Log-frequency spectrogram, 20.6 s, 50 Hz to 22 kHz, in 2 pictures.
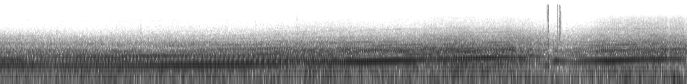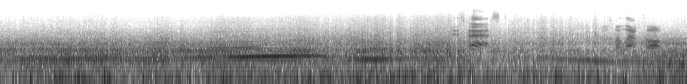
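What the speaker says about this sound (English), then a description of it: "Get a little bit of windows down sound." A carbon 1965 Corvette Z06 engine hums and rises through the gears while wind rushes steadily past open windows, with a brief rattle partway through.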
